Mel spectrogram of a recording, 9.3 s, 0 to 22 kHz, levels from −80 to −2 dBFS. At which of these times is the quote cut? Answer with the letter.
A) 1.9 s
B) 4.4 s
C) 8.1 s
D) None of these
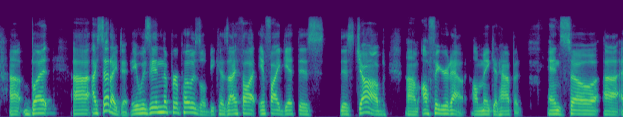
D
